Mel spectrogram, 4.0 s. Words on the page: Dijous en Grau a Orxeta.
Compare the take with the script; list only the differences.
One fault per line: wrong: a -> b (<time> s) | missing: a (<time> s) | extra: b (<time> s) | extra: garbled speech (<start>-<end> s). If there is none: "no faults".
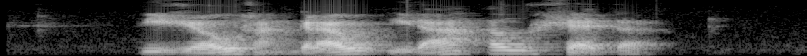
extra: irà (2.1 s)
